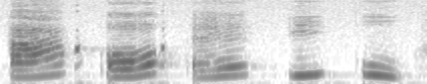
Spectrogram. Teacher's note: começa com a boquinha mais aberta, é a vogal mais aberta. E vai fechando. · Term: escala de timbre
